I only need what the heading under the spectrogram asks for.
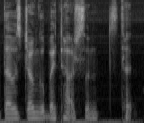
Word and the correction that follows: Tash Sultana: Tash Sultana.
